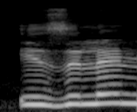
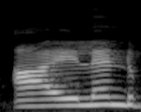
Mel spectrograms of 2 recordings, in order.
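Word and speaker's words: island: यहाँ पर इजलैंड नहीं आइलैंड पढ़ते हैं, यहाँ पर जो है एस साइलेंट था, एस साइलेंट था, तो इसको इजलैंड नहीं आइलैंड पढ़ना है.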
